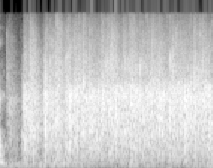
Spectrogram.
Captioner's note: audience clapping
